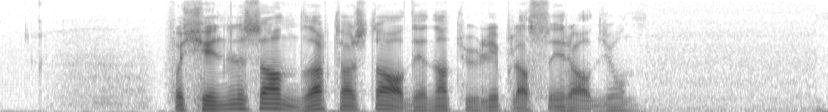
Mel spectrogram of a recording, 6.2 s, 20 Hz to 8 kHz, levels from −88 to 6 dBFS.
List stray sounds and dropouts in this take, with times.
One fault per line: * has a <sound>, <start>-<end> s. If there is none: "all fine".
all fine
